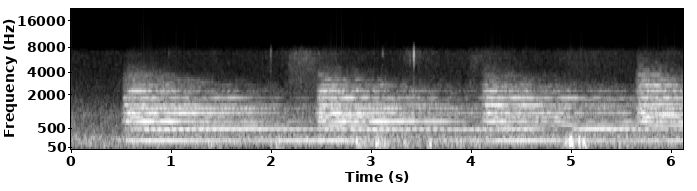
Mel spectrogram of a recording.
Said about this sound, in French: Les cloches, un pigeon. On est bien à Cracovie.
